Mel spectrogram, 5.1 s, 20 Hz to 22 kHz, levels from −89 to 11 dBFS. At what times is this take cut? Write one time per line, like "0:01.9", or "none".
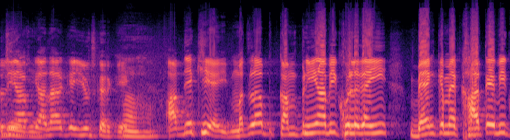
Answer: none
